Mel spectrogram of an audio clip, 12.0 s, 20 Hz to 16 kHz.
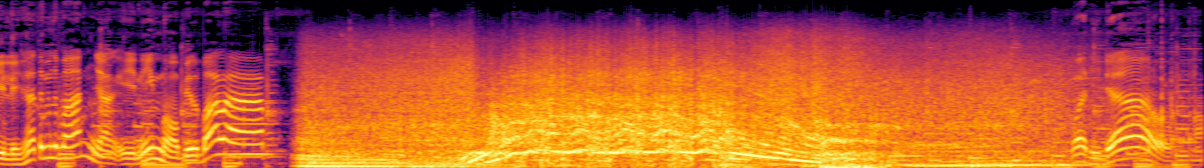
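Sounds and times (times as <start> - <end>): race car engine revving: 3.0 - 11.2.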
